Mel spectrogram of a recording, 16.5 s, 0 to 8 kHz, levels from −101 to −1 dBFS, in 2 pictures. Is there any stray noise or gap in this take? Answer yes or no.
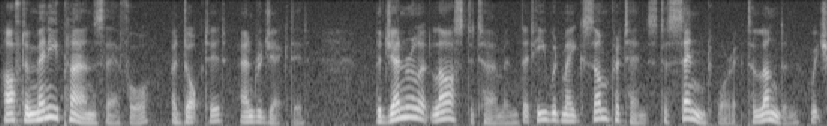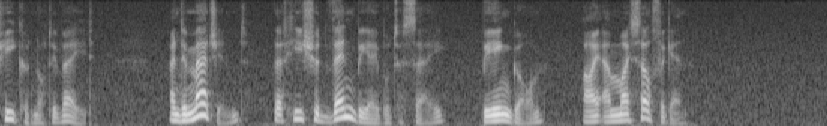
no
